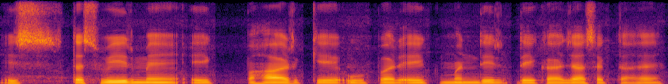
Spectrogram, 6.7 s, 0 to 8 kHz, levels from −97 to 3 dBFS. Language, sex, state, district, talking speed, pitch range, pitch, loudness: Hindi, male, Arunachal Pradesh, Lower Dibang Valley, 115 wpm, 100-105 Hz, 100 Hz, -21 LUFS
